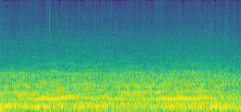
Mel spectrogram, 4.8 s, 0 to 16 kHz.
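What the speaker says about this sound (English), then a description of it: "we take off. Pedal to the floor." A 2025 Nissan Kicks with a CVT and all-wheel drive launches at full throttle, its engine holding a steady strained drone with a continuous whir from inside the cabin.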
